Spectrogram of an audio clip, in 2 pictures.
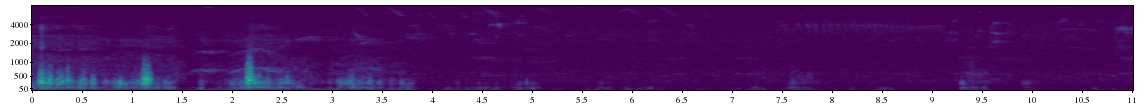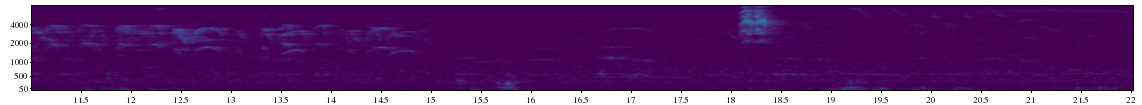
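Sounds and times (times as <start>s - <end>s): small birds chirping: 0.0s - 17.3s, 18.0s - 22.0s
bird trill: 18.1s - 18.5s.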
